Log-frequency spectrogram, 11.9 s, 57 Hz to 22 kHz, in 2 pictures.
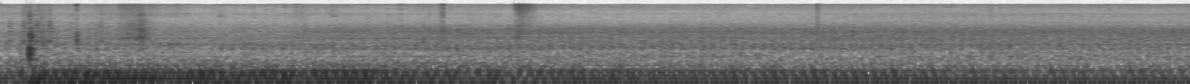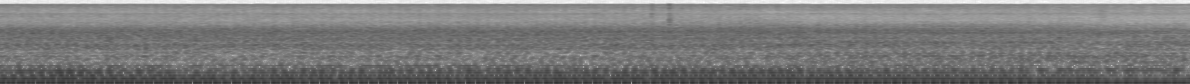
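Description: Nissan B12's engine idling steadily, heard from inside the cabin as an even low rumble.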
